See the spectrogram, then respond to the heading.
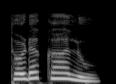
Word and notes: ತೊಡಕಾಲು: toḍa kālu

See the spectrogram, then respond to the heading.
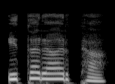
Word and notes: ಇತರಾರ್ಥ: itharārtha

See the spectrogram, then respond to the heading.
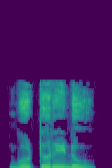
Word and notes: ಖೊಟ್ಟಿರೊಟ್ಟಿ: khoṭṭi roṭṭi

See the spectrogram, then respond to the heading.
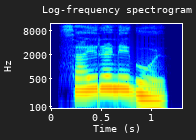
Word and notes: ಸೈರಣೆಗೊಳ್: kannada

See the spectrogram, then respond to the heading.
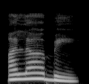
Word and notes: ಅಲಬು: Kannada

